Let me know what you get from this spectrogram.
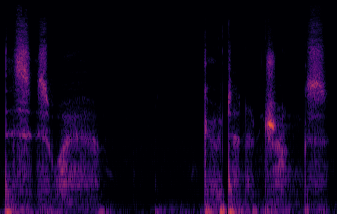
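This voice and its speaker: A man hosting ASMR, whispering a trivia recap in a breathy, unvoiced voice and short, halting phrases. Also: pushed and bright. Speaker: ASMR host.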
